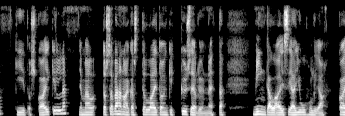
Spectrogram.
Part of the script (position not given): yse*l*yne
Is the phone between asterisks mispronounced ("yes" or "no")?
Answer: no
